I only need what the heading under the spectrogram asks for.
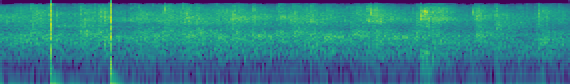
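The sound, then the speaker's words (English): A church audience breaks into applause for the Lord after meeting its missions giving goal, a steady, dense wash of many hands clapping at once, with a few sharper, louder claps standing out from the crowd. No one speaks over it. “So maybe we need to give the Lord a round of applause.”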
